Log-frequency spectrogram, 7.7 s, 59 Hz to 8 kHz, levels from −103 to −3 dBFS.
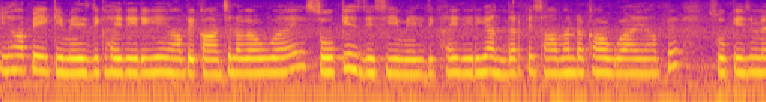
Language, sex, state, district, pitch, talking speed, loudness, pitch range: Hindi, female, Uttar Pradesh, Deoria, 245 Hz, 250 wpm, -15 LUFS, 240-255 Hz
